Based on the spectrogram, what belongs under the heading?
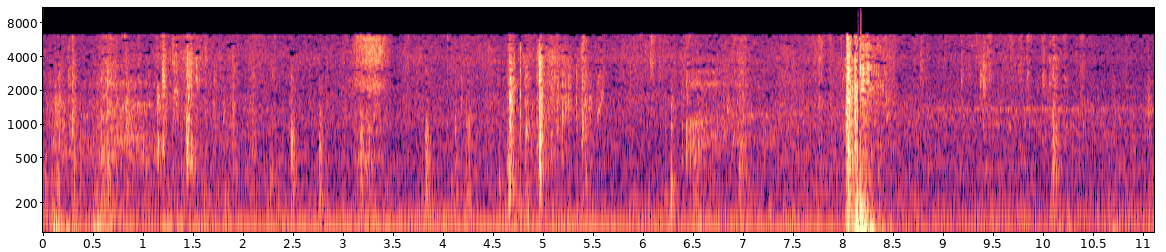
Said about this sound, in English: Obviously, the bus is here.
